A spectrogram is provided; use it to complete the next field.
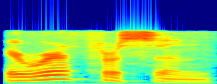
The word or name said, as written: erythrosine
